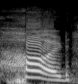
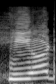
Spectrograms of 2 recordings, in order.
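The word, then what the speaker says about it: heard: forest H ई ही इसे क्या पढ़ेंगे हर्ड यहां पर इसे यर्ड नहीं पढ़ेंगे इसकी साउंड क्या आएगी हर्ड एच ई ए आर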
